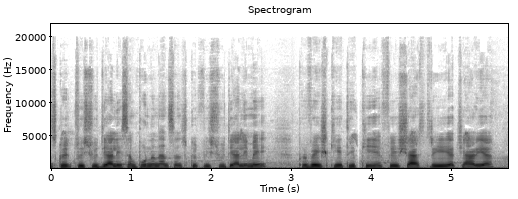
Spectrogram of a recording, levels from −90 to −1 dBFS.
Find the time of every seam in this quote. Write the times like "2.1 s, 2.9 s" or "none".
3.9 s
